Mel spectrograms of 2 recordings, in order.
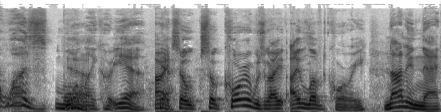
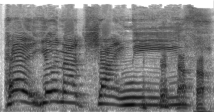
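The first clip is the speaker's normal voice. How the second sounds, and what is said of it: Imitates another person's voice. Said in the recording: “That's my Scott impression. ... Well, it was more like Frank Costanza's mom”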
